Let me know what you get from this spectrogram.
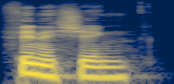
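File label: "finishing", British English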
